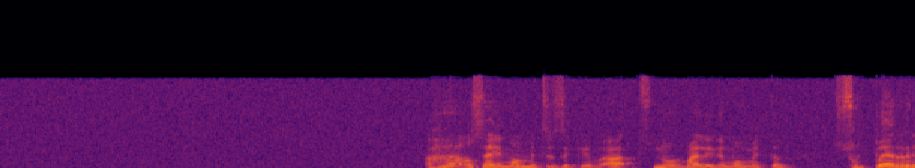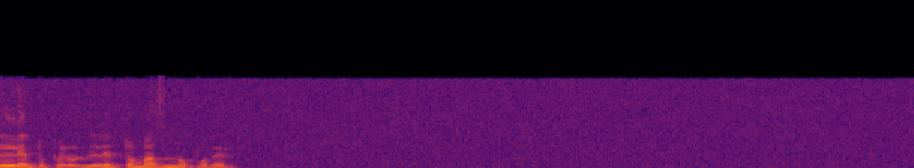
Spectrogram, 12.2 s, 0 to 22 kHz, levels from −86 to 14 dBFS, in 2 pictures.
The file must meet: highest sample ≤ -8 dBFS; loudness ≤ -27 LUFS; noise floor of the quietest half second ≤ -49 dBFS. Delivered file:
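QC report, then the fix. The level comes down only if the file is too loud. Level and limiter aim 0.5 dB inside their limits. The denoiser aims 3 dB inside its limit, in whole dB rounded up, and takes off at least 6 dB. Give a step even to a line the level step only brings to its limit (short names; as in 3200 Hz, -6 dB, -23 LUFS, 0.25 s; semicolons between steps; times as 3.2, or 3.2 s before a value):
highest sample -6.0 dBFS: fail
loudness -23.5 LUFS: fail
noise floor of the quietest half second -43 dBFS: fail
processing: denoiser 6 dB, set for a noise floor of -43 dBFS; gain -4 dB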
